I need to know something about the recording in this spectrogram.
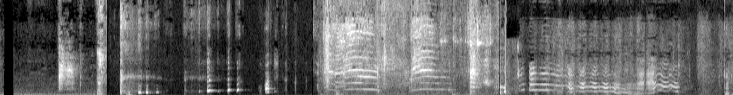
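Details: Kitten meowing indoors: a few short squeaks early on, then long loud wavering meows and a caterwauling wail with repeated rising-falling harmonics, amid bursts of human talk and clatter.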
